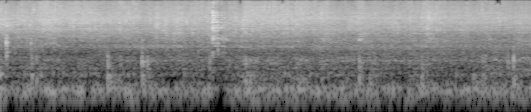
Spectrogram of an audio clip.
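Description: Blended onion and garlic paste fries in oil over a clay stove, giving a constant close sizzle with scattered crackles and a few scraping stirs, no voices.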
